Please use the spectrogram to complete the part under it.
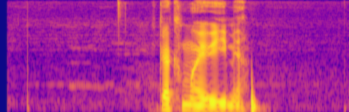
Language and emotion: Russian, neutral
